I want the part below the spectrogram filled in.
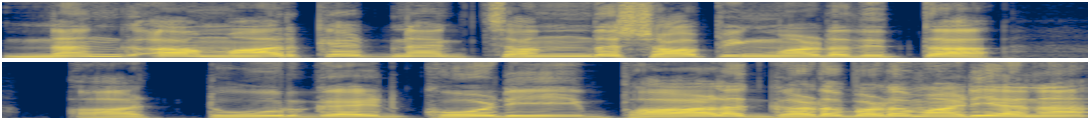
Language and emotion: Kannada, angry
